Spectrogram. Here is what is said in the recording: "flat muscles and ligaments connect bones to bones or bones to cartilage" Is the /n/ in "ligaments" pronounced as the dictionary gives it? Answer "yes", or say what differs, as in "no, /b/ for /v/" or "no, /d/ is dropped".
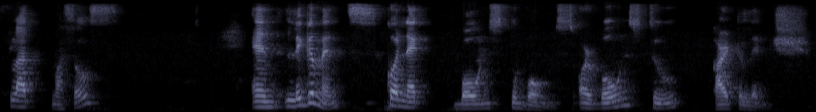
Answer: yes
